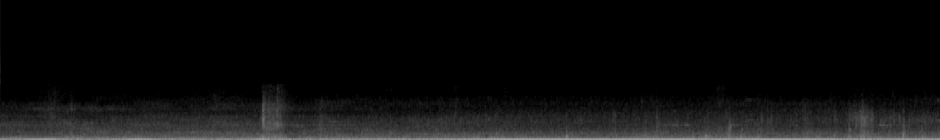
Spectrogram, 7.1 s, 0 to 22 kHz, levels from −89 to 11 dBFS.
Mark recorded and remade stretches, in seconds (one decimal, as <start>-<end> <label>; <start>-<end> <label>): 0.0-2.8 remade; 2.8-7.1 recorded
